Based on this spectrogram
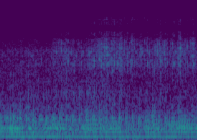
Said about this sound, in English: And the plane's heading south, Lil. Looks as though they're going back to the pass.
